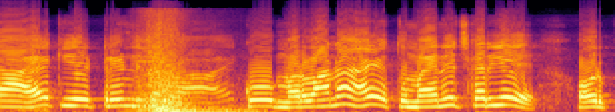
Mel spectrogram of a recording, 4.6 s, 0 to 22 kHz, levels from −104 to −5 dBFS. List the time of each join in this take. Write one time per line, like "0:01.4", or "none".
0:01.3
